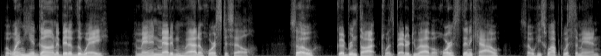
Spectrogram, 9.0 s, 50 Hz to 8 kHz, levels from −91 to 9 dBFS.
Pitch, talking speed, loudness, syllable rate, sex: 130 Hz, 255 wpm, -19 LUFS, 5.7 syllables/s, male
